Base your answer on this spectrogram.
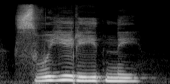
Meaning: original, singular, one-of-a-kind, peculiar, idiosyncratic
- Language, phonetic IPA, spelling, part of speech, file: Ukrainian, [swɔjeˈrʲidnei̯], своєрідний, adjective, Uk-своєрідний.ogg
